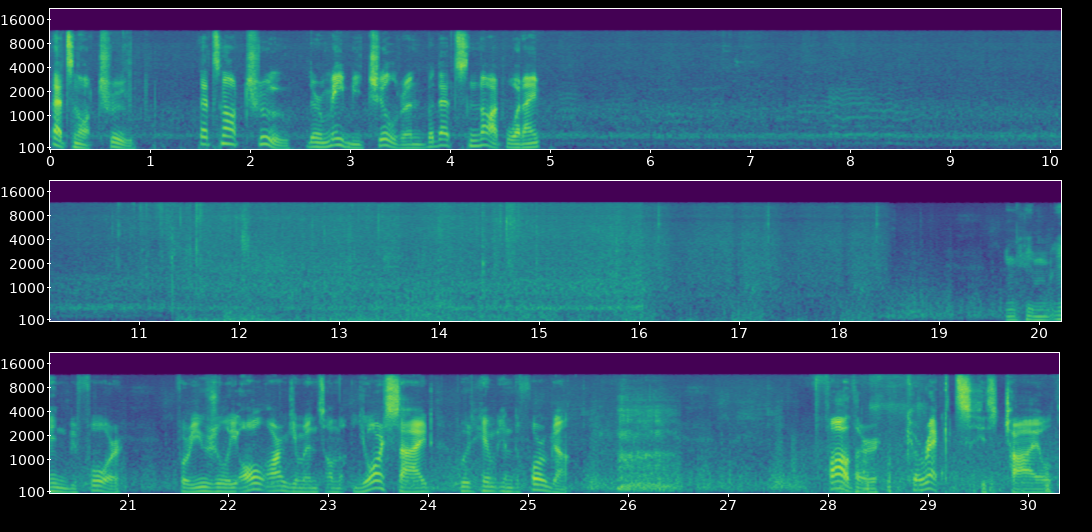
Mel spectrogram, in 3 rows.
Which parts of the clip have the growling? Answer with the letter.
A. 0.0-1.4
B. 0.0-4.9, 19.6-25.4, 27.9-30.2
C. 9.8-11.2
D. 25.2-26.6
D.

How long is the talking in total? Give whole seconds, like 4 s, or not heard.
13 s.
